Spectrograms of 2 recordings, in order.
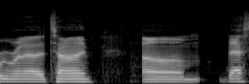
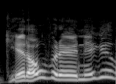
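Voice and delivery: much higher, louder mock daughter ordering him; imitating daughter's look; 11 semitones higher, 7 dB louder than usual. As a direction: voice the daughter's fierce silent command. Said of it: "she kinda moved her head like".

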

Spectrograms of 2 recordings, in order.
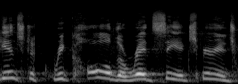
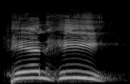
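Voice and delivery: higher, louder Can he; call; 6 semitones higher, 5 dB louder than usual. Shown as a demonstration. Preacher calling out for the congregation's response. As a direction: call it to the crowd, expecting answer. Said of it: "I will say this".

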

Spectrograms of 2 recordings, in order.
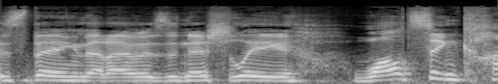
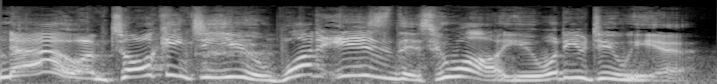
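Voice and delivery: higher-pitched mock indignation at the start; mildly indignant; 8 semitones higher, 3 dB louder than usual. Visk questions the voice on the phone, mildly indignant. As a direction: demand answers, starting high and easing down.

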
